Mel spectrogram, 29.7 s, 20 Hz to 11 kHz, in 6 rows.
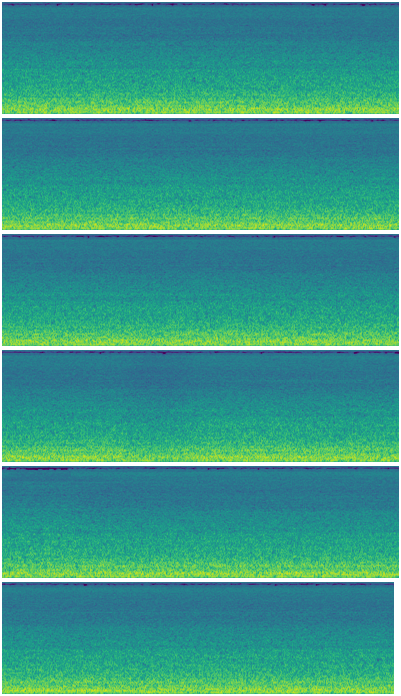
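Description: Steady interior noise of an Embraer ERJ145 regional jet in cruise: the low drone of its Rolls-Royce AE 3007 turbofans mixed with the rush of air past the fuselage, heard from inside the aircraft.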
